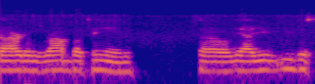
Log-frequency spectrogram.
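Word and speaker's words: Bottin: Um, Rob Boutine, the the makeup guy, the horror makeup guy. I mean, when I was a kid, that was Botton. Rob Botton.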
